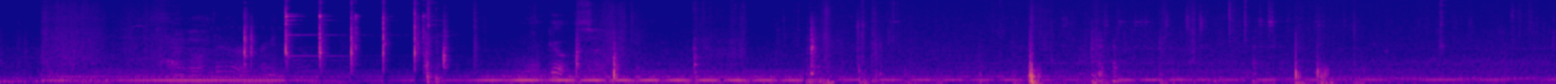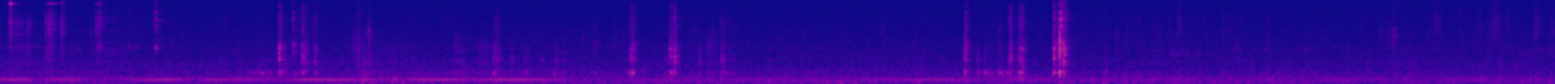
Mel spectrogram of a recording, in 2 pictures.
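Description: Scattered metallic clinks and taps of hand tools and alternator parts being handled, with a quick run of clicks about three seconds in. Under them runs a steady low hum that fades about two-thirds of the way through.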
